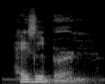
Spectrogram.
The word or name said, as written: Hazelburn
